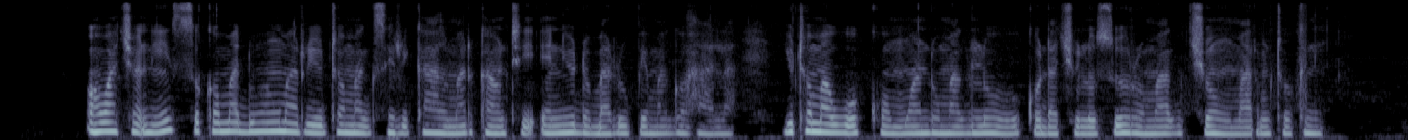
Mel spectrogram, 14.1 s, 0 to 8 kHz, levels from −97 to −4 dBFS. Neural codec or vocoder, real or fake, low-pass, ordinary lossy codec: none; real; 7.2 kHz; none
